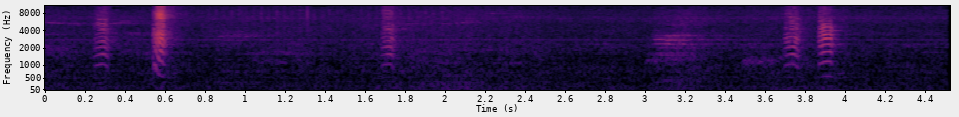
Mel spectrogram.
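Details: Caged zebra finches giving short, faint, nasal calls with stacked harmonics, scattered singly and in pairs over a soft background hiss.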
